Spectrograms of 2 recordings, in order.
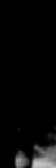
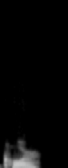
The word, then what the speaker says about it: Kaur: Kaur. Right. Like C-O-R-E, Kaur.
